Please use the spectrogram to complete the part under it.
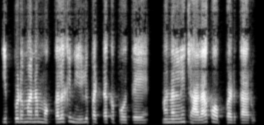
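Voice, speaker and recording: A woman's voice: medium pitch, steady tone, a little fast, pushed and bright, no echo, natural voice. A woman playing a worried, earnest and upright village wife and mother in a moral storybook tale. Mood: worried, instructing.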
